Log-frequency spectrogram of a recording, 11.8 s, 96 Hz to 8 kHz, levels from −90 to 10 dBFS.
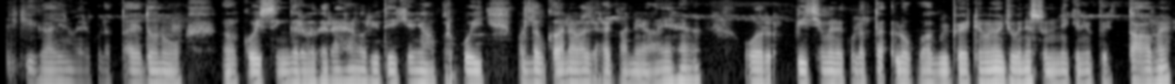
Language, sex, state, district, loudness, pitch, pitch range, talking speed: Hindi, male, Uttar Pradesh, Jyotiba Phule Nagar, -18 LUFS, 100 Hz, 95-105 Hz, 205 wpm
